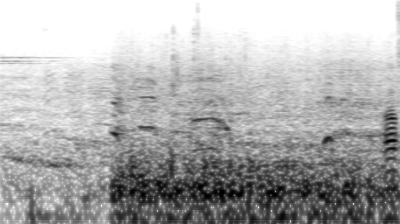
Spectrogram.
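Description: Football stadium crowd noise coming in about a second in: a steady din from the stands with scattered faint shouts.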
